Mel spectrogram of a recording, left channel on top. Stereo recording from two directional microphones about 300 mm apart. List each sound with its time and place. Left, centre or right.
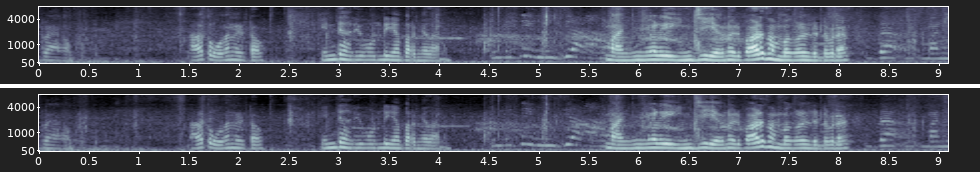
1.5 s a woman's voice: centre
5.6 s a woman's voice: centre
